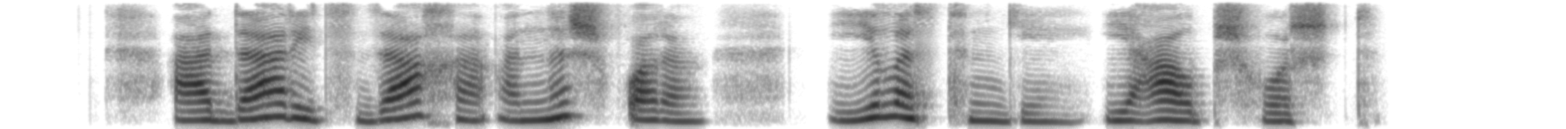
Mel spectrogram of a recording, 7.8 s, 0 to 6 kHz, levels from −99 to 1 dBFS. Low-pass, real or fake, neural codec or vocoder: 5.4 kHz; fake; codec, 16 kHz in and 24 kHz out, 1 kbps, XY-Tokenizer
